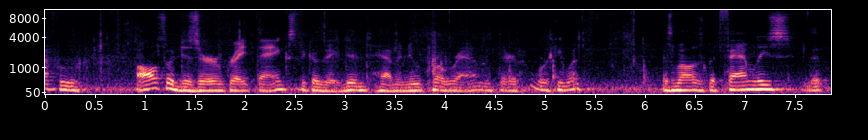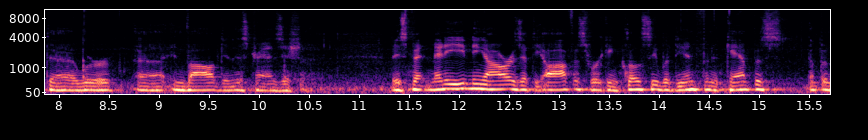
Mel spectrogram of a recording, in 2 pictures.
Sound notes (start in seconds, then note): none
